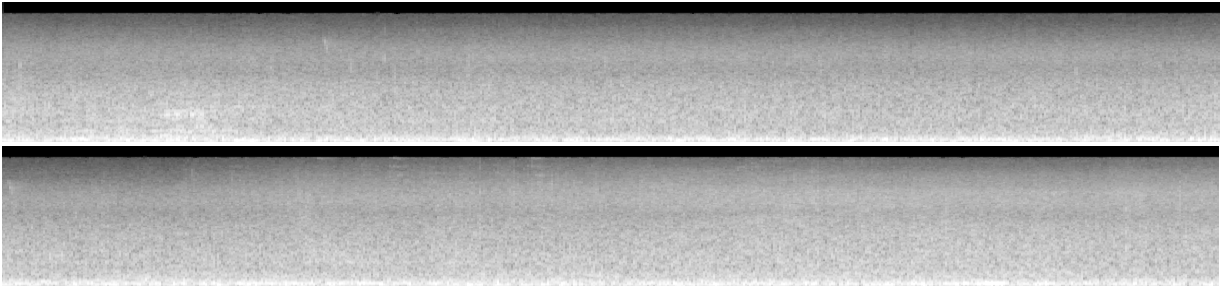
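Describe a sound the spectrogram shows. Water laps gently against a seawall.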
